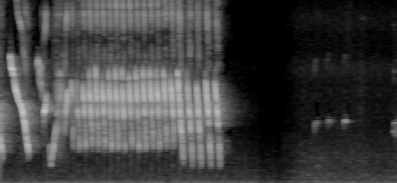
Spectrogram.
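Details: Canary 'cuit cuit' rolling song used to teach young canaries: a couple of sharp sweeps leading into an even rapid trill lasting about two seconds, then near silence with faint distant chirps.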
